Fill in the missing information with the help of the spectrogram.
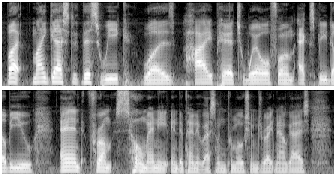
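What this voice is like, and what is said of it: Raspy hoarse voice. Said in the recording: “I'm going to apologize about the voice. It's a little raspy this time. ... it's springtime, hay fever”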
